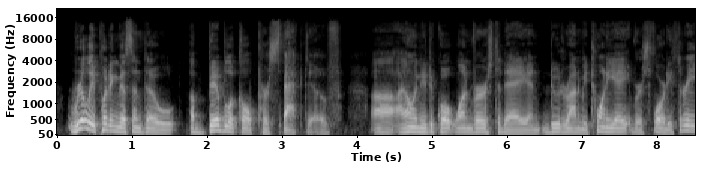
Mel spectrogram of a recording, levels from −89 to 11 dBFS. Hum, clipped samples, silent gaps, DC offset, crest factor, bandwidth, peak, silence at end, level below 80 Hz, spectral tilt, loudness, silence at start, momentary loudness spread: none; under 0.1%; none; under 0.1%; 16 dB; 14.5 kHz; -4 dBFS; 0 s; -52 dBFS; -8 dB/octave; -20 LUFS; 0.15 s; 10 LU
